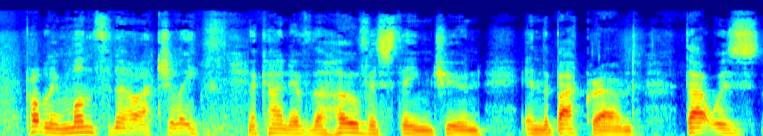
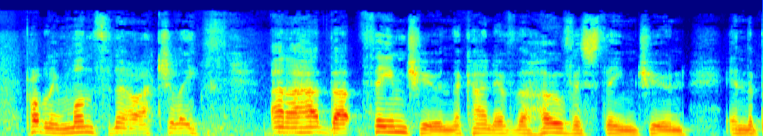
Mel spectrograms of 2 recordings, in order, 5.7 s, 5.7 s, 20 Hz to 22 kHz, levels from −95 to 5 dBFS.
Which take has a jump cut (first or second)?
first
